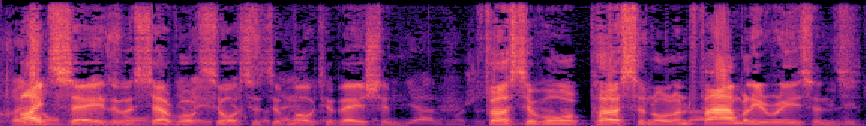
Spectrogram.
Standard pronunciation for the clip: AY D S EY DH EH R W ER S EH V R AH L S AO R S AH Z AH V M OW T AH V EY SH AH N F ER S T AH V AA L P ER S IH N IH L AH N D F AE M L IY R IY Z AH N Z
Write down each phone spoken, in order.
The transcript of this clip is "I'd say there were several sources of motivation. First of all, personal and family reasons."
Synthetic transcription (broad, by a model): AY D S EY DH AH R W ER S EH V R AH L S AO R S AH Z AH V M OW T AH V EY SH AH N F ER S T AH V AA L P ER S IH N IH L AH N F AE M L IY R IY Z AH N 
